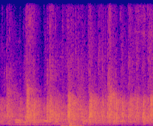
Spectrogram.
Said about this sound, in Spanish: Con ustedes, el famosísimo, el popular, el bien reconocido, el teólogo de teólogos. Pablo de Tarso, lo vamos a recibir con un aplauso, por favor.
